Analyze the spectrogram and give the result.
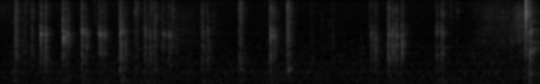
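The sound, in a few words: typing on a computer keyboard into Desmos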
